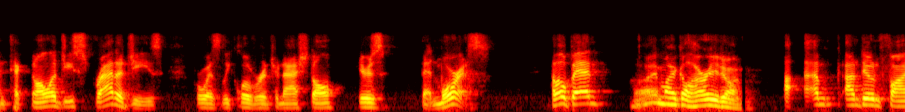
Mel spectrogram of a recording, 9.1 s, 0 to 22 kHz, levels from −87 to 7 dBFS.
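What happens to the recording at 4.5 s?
Gain pumping runs through the whole clip, so at 4.5 s the gain swells between loud sounds and ducks by about 10 dB under each one, likely from excessive gain with a fast limiter clamping every peak. The waveform looks flattened and squashed, and the level on the spectrogram rises and falls with each loud sound.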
